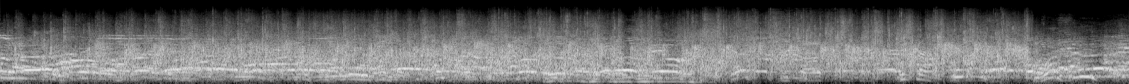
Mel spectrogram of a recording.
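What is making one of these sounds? A crowd of men sings and chants loudly outdoors.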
